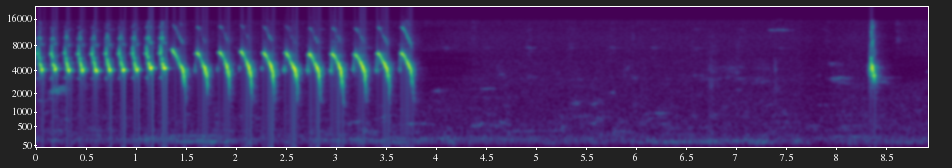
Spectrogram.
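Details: A White-headed munia (Lonchura maja) from Southeast Asia gives a quick burst of high chirps followed by about ten sharp falling notes, then near silence with one lone chirp near the end.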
